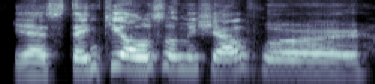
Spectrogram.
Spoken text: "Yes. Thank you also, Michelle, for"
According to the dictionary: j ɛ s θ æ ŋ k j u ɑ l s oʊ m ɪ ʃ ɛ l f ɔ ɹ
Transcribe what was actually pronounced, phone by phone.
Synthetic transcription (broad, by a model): j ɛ s t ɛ ŋ k j u ɑ l s oʊ m ɪ ʃ ɛ l f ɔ ɹ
